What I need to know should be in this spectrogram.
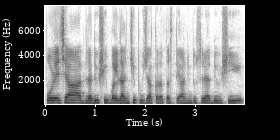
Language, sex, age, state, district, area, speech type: Marathi, female, 30-45, Maharashtra, Wardha, rural, spontaneous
